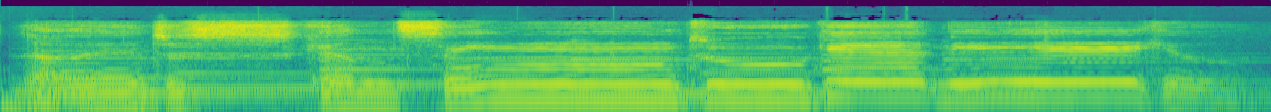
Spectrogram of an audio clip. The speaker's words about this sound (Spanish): En este caso traemos algo en acústico.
